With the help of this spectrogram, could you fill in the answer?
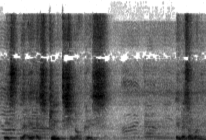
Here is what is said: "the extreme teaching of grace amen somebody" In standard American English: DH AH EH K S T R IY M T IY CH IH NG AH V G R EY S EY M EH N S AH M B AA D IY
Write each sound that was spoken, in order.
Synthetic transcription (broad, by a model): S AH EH S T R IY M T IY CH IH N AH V G R EY S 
